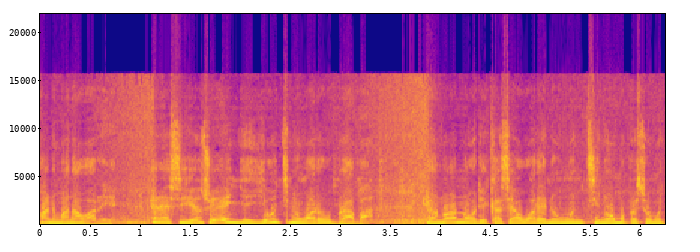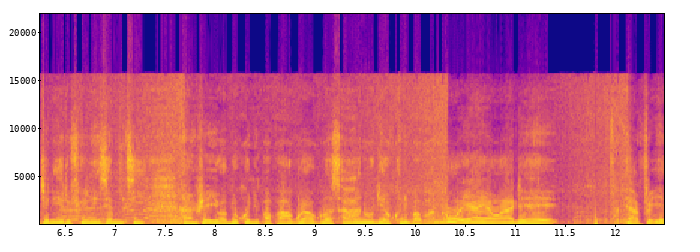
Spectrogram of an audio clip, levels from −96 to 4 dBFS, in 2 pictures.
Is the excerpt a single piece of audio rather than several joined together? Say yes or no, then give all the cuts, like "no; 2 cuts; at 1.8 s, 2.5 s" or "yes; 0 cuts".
yes; 0 cuts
